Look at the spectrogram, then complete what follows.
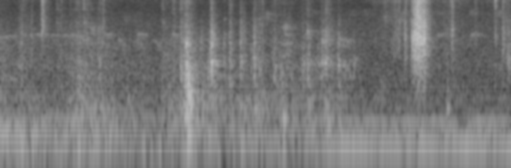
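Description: Scattered light knocks, clicks and a brief scrape from handling a wire cat cage while fitting a plastic water dispenser, the sharpest knock about two and a half seconds in, over a low steady hum.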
